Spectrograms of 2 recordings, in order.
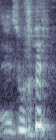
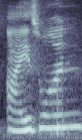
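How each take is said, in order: First: It is said with the common English pronunciation. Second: It is said with the official pronunciation. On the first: "the only one people use in English is IZ*ONE" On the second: "I think the official pronunciation is IZ*ONE"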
